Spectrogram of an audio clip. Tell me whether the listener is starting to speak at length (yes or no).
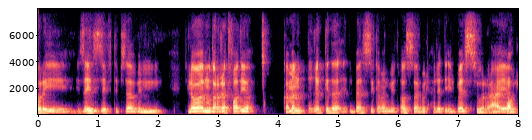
no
